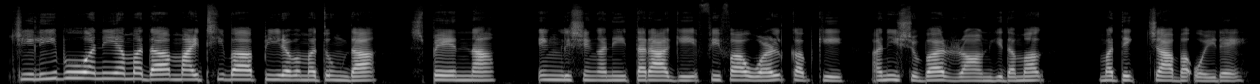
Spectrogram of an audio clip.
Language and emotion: Manipuri, neutral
